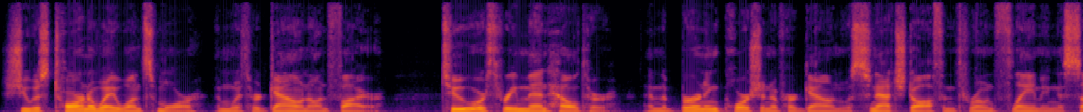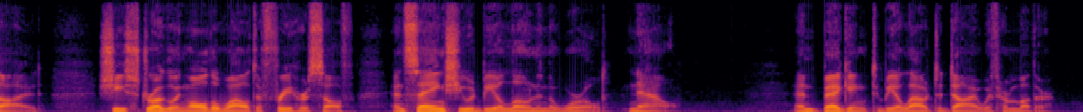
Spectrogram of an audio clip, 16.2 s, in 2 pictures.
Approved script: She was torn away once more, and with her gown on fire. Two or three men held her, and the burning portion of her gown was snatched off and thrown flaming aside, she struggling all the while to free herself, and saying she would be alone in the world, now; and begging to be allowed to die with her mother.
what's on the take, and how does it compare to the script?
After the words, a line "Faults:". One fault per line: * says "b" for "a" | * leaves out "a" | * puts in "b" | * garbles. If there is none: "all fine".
She was torn away once more, and with her gown on fire. Two or three men held her, and the burning portion of her gown was snatched off and thrown flaming aside, she struggling all the while to free herself, and saying she would be alone in the world, now; and begging to be allowed to die with her mother.
Faults:
all fine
